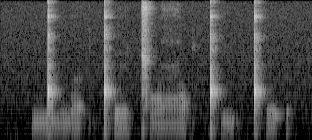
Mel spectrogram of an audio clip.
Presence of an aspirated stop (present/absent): present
